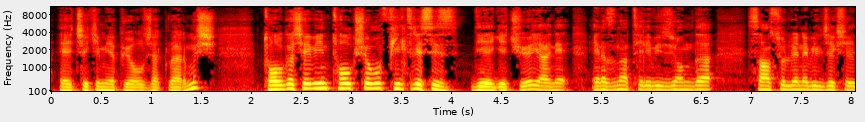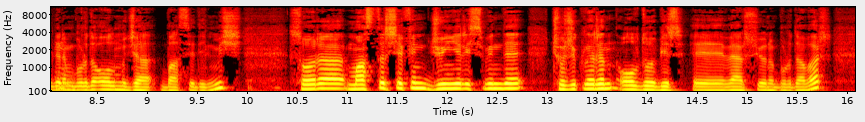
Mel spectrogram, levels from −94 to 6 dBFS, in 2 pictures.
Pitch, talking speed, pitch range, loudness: 150 Hz, 110 wpm, 130-180 Hz, -19 LUFS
